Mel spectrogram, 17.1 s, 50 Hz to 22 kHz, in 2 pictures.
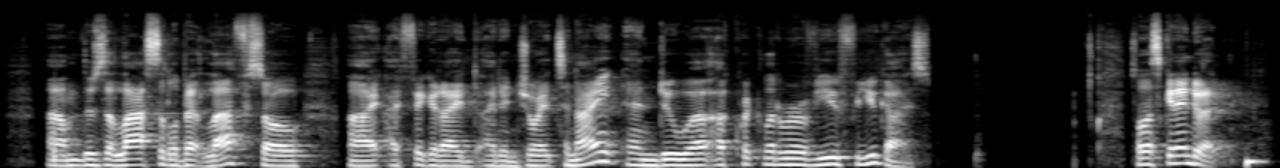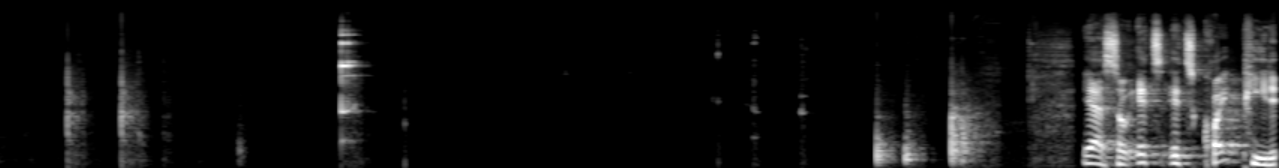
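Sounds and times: glass clinking on glass: 10.8 - 11.2.

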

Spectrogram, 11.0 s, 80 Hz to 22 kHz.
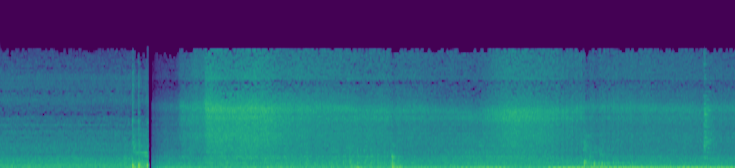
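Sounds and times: oil frothing and sizzling: 2.6 - 11.0.

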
